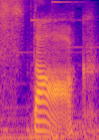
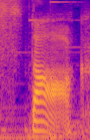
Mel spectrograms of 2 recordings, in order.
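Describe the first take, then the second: First: The name is said the English way, one syllable. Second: The same.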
